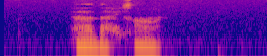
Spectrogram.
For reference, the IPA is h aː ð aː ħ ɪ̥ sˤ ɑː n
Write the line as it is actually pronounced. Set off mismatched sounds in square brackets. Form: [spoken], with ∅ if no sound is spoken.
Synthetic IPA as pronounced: h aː ð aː ħ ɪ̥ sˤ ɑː n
